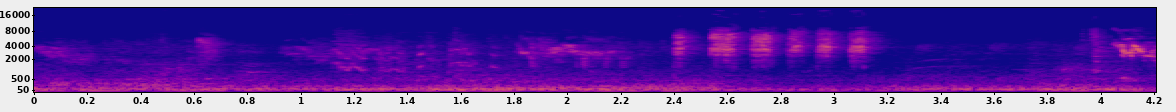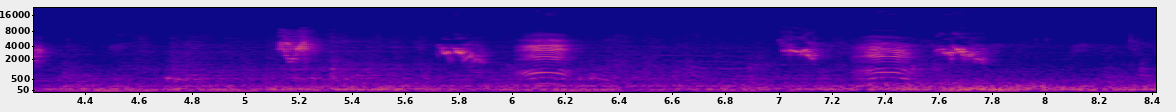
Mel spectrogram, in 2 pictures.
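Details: Two budgerigars kept as pets: a quick run of pulsed squeaks, then scattered sharp chirps and gravelly chatter, over a low steady hum.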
